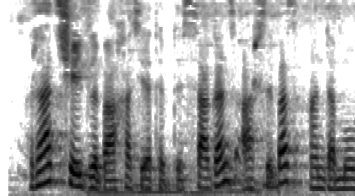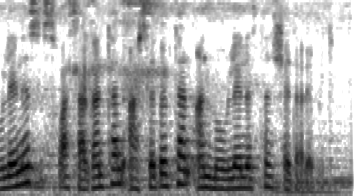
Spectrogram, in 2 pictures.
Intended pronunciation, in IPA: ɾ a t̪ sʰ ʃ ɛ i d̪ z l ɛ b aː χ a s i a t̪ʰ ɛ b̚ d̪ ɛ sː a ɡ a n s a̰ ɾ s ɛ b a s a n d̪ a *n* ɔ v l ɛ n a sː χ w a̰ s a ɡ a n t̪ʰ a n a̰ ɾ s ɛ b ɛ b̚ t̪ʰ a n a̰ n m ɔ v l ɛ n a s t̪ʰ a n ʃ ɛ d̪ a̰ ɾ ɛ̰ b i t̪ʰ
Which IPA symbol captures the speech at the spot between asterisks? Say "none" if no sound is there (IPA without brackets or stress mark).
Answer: m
